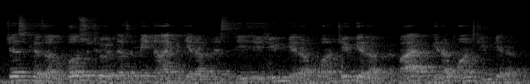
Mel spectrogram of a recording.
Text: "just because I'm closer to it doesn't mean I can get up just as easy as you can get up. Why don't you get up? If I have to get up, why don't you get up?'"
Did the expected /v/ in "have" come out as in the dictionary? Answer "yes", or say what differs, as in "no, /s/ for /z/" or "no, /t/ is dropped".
no, /f/ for /v/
